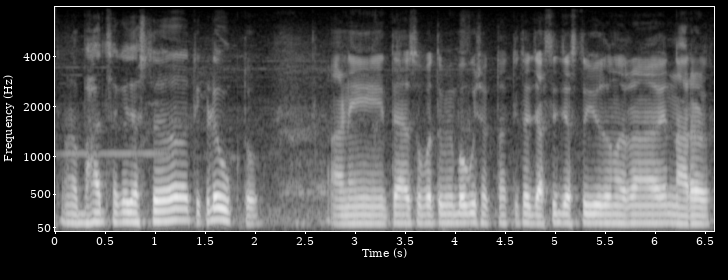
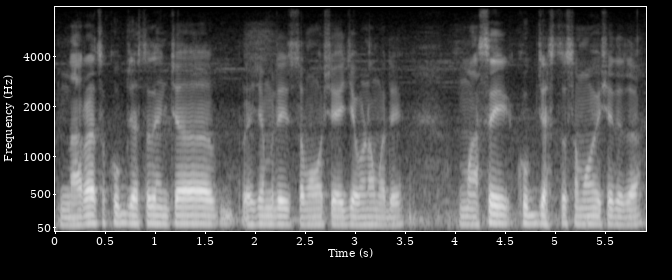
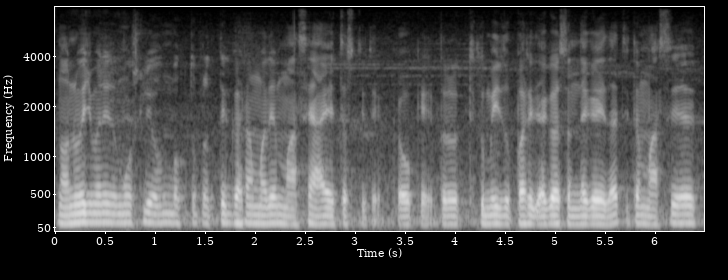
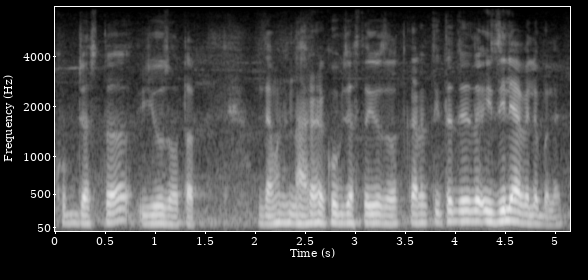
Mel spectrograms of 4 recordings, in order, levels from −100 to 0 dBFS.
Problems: none marked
